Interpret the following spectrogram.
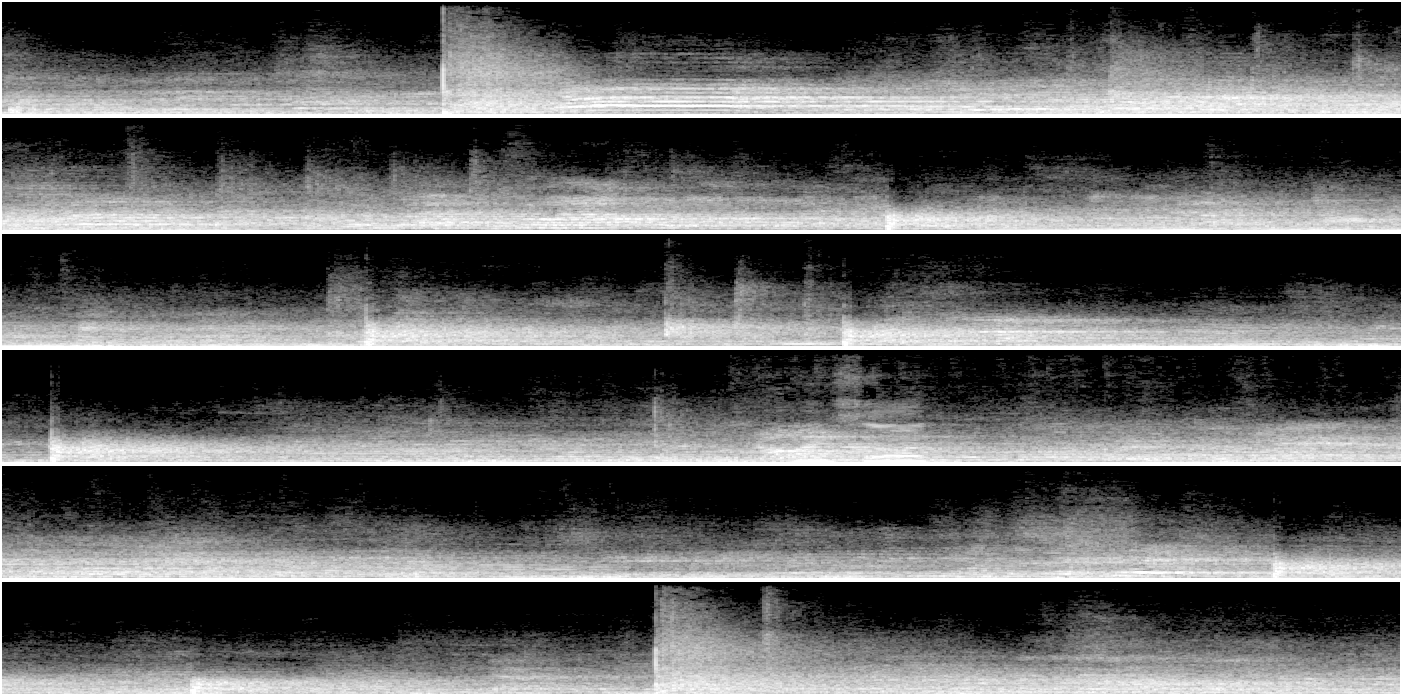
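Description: Play in an echoing indoor cricket hall: players calling out over steady background noise, with several sharp knocks and thuds a few seconds apart as bat and ball strike and the ball hits the netting and boards.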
